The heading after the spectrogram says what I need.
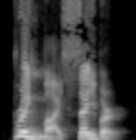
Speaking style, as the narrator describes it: Huang Zhong shouted to a soldier

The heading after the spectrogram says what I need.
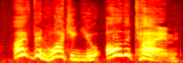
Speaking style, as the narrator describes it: she gasped

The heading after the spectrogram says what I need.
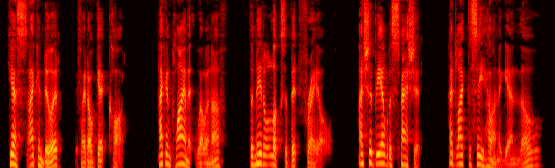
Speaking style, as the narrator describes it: muttering to himself

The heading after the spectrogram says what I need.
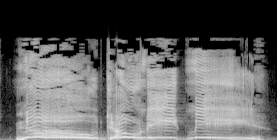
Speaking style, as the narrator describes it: screamed

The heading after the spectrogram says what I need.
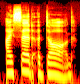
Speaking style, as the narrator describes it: The young officer answered calmly

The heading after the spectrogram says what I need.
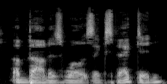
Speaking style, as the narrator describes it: grunts

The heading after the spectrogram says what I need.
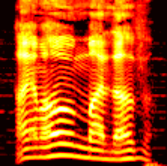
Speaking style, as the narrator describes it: Buxton said, his voice rough, raspy, but still his

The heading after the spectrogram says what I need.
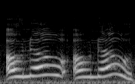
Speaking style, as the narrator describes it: the darling cried

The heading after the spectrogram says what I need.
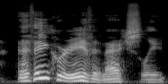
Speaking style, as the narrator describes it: Jeff replied, his voice a little slurred from the whiskey

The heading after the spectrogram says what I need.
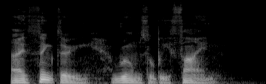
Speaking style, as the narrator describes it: said Peter

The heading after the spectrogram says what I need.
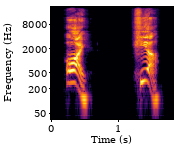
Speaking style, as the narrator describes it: Nemet yelled

